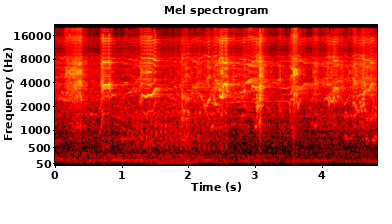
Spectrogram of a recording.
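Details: Wild rainbow lorikeets from a flock fed in the afternoon at a Queensland campground, lured across it to a camper: sharp, high screechy chirps in irregular bursts about once a second, over a steady low hum.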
